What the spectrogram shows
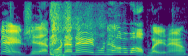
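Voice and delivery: put-on loud, old-fashioned, old-timey Northeastern accent. In a group conversation, demonstrating an old-timey Northeast accent. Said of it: "They talk like that in the Northeast. Back in the day".

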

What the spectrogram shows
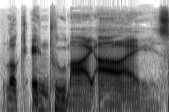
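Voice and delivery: very deep, gravelly villain intonation. Depicting a moment from an episode that could have been scary, in a gravelly voice. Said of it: "that's actually a really good sort of depiction of it".

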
